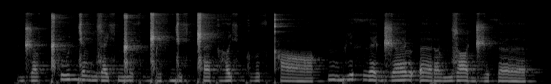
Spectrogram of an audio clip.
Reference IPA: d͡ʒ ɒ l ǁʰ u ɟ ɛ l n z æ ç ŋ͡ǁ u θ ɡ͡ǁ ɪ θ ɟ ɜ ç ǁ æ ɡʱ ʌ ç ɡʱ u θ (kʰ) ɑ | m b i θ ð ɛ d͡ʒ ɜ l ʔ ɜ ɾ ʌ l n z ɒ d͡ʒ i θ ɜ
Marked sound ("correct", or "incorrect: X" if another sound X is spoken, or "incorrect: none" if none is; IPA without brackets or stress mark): correct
